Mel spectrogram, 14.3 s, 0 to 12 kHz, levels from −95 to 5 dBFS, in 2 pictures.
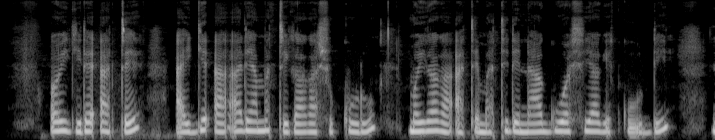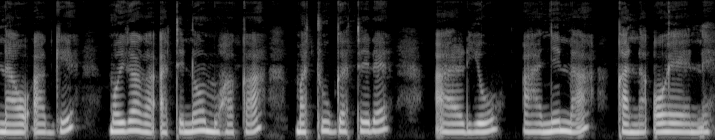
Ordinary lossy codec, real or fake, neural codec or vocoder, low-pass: none; real; none; none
